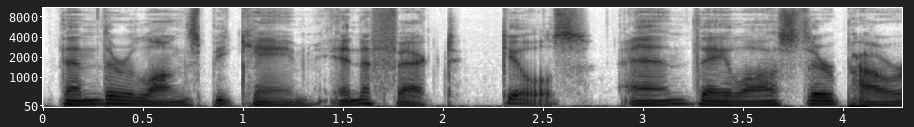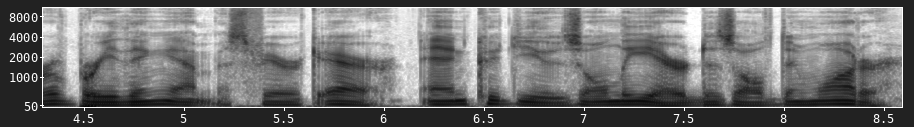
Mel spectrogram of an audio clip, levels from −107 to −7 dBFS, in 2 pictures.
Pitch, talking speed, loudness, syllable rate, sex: 95 Hz, 170 wpm, -18 LUFS, 4.6 syllables/s, male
